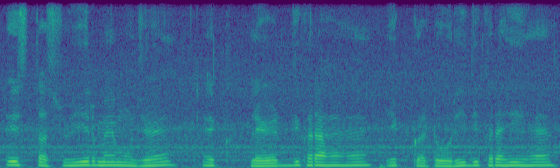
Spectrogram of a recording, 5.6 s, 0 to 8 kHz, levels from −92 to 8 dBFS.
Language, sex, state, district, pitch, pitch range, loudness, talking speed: Hindi, male, Goa, North and South Goa, 150 Hz, 140-155 Hz, -24 LUFS, 150 wpm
